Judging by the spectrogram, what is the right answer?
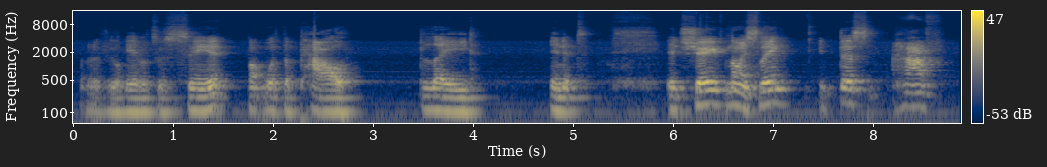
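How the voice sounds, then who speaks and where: In a Danish accent, a man talks at a very slow pace with long, frequent pauses. Audible room echo surrounds his voice. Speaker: shaving video creator. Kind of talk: product review. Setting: bathroom.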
